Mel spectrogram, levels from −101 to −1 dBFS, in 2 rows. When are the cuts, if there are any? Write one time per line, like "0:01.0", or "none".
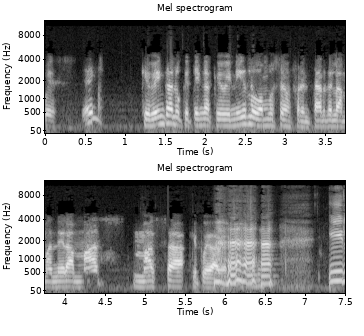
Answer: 0:05.5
